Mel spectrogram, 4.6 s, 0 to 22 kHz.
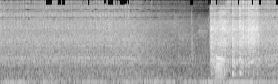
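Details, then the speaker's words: Honda Civic FD with a K20 engine after a repair for fuel rail pressure loss. It runs evenly, is shut off, then catches after a short crank and settles to a smooth idle; normal easy restart. "ตอนนี้ติดแล้วติดเลยติดติดแล้วดับสตาร์ทเครื่องใหม่ก็ติดง่ายค่ะ"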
